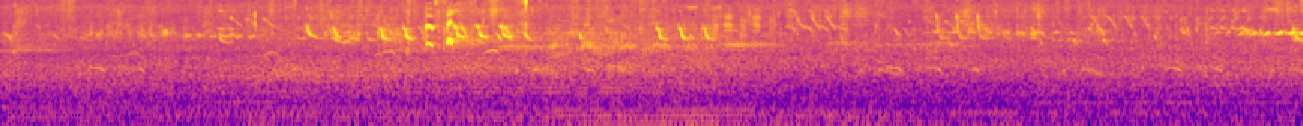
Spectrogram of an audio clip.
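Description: Small birds chirping in short, quick calls, several in a row at a time, faint over a steady background hiss; a single sharp click about six seconds in.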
